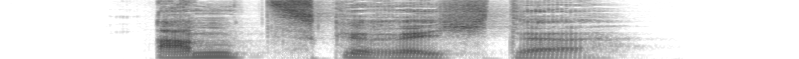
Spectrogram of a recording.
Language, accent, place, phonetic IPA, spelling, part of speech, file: German, Germany, Berlin, [ˈamt͡sɡəˌʁɪçtə], Amtsgerichte, noun, De-Amtsgerichte.ogg
- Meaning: nominative/accusative/genitive plural of Amtsgericht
